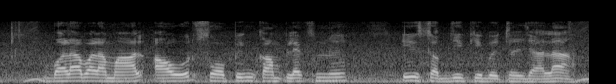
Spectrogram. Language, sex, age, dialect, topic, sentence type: Bhojpuri, male, 60-100, Western, agriculture, statement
